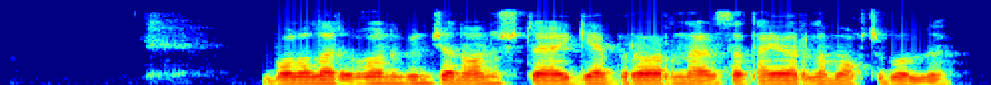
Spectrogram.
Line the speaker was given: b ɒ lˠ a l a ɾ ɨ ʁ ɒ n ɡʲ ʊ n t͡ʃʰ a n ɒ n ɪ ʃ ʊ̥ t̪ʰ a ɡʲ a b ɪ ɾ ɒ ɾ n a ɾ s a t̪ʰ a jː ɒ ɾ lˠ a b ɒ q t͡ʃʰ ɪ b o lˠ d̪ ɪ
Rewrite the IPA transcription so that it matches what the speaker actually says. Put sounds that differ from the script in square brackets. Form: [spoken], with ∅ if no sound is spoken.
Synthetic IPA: b ɒ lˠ a l a ɾ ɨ ʁ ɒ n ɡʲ ʊ n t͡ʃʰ a n ɒ n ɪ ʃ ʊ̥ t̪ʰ a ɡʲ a b ɪ ɾ ɒ ɾ n a ɾ s a t̪ʰ a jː ɒ ɾ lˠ a [m] ɒ q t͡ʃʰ ɪ b o lˠ d̪ ɪ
